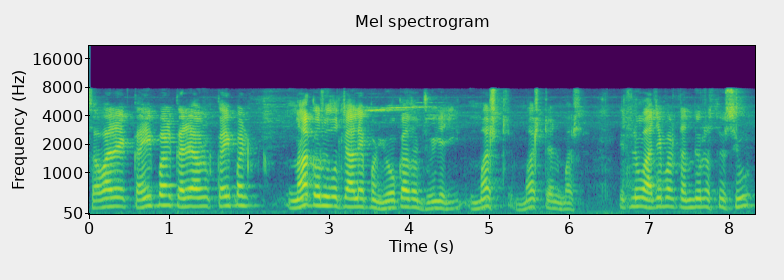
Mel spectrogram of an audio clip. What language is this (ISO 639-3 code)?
guj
